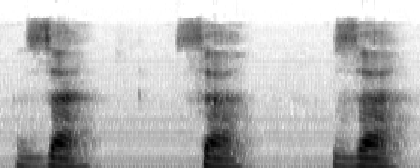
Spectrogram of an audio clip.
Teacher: mahraji til uchi va oldingi ikki yuqori hamda pastki tishlar orasi. · Za harfi shovqinni jarangli undosh tovish beradi. O'zimizni o'zbek tilimizdagi z harfi kabi talaffuz qilinadi.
